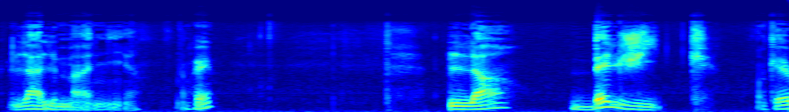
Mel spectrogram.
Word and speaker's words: Belgique: La Belgique, okay? Remember Q-U-E here, you will get only the sound k, okay? Belgique, Belgique. So it's not Belgique, not at all, okay? Because it's only the k. Belgique, okay?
